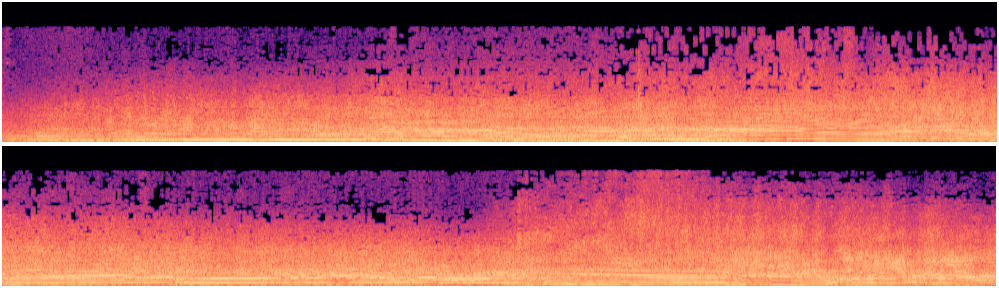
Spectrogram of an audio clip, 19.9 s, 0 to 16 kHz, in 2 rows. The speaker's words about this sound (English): No, so that is an Alpha 155 DTM car from early 90s, early to mid 90s. Was it the four-wheel drive? Yeah, four-wheel drive, V6. How big was the engine? Two and a half liter.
